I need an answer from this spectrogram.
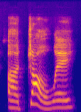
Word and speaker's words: Zhao Wei: Zhao Wei.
